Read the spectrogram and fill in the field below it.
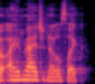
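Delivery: ordinary delivery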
